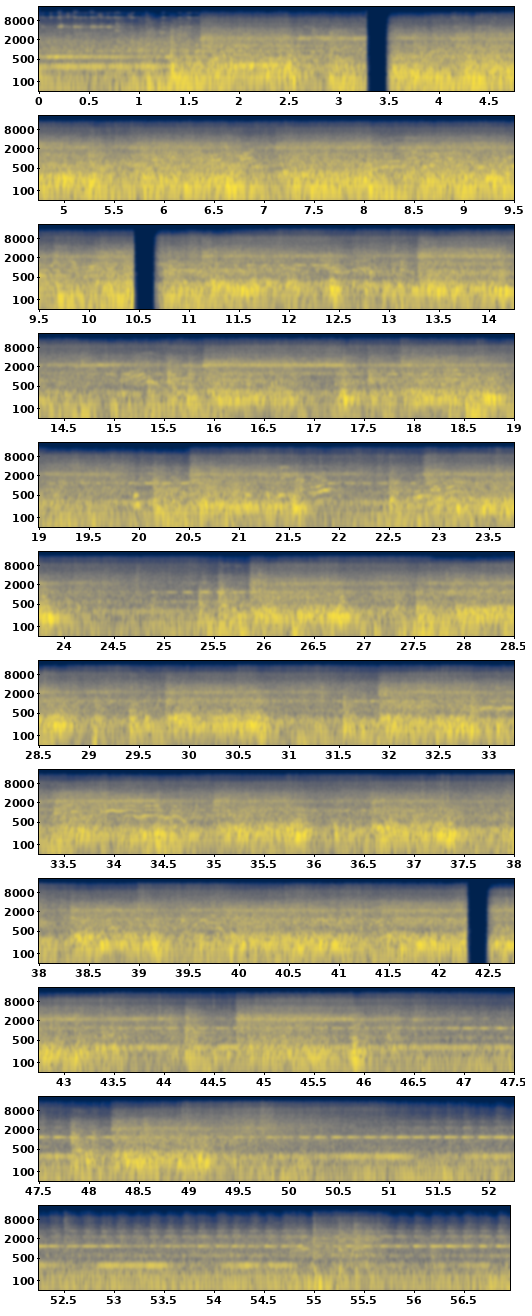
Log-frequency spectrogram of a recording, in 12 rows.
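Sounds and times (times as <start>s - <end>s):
machinery running: 0.0s - 56.9s.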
